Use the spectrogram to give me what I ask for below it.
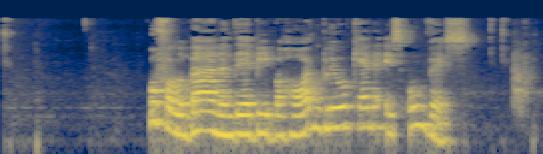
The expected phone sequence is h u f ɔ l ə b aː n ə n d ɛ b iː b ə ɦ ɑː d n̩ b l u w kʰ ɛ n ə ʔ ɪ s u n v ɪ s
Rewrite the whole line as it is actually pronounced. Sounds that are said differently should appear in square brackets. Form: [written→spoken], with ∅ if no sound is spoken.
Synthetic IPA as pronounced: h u f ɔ l ə b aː n ə n d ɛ b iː b ə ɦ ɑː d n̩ b l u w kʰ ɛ n ə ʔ ɪ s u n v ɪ s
